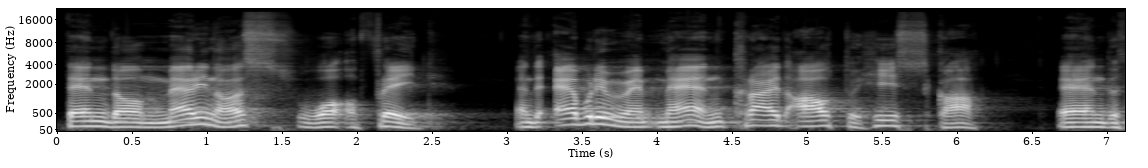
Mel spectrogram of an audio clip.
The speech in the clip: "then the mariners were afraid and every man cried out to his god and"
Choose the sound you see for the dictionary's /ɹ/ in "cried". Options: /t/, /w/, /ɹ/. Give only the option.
/ɹ/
